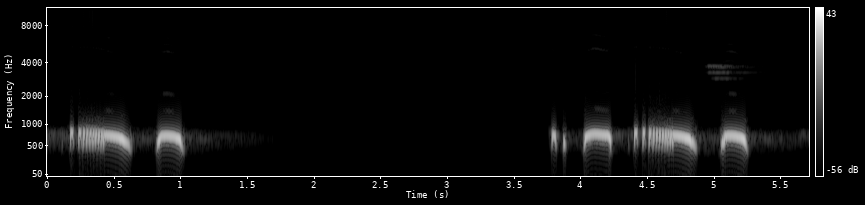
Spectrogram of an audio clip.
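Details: Spotted dove call meant to rouse a decoy bird: a grating, descending coo and a short arched coo end one phrase. After about 2.5 seconds of silence, a full phrase follows with clipped lead-in notes, hollow coos and a rough drawn-out coo.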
